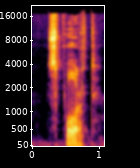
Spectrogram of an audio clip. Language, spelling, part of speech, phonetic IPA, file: Belarusian, спорт, noun, [sport], Be-спорт.ogg
- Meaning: sport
